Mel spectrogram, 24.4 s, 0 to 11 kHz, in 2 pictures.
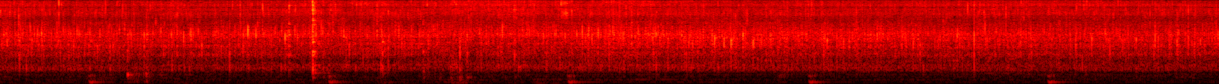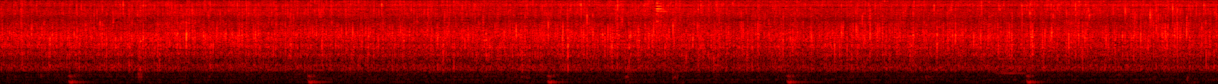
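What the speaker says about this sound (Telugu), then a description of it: "ఇలా వేగనివ్వాలి. ఒక 3-5 నిమిషాలు వేగాలండి." Goat trotters (paya) frying in hot oil make a continuous loud, close sizzle for the whole stretch, with faint stirring taps now and then and no voices.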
